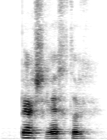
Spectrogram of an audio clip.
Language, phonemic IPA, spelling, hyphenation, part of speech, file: Dutch, /ˈpɛrsˌrɛx.tər/, persrechter, pers‧rech‧ter, noun, Nl-persrechter.ogg
- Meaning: magistrate who functions as a spokesperson at a court of law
